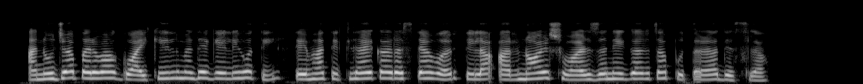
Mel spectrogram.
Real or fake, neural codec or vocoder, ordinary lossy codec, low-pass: fake; codec, 16 kHz, 6 kbps, DAC; none; 7.2 kHz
